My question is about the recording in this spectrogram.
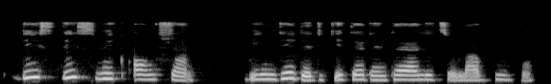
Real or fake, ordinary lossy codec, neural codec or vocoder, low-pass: real; none; none; 7.2 kHz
